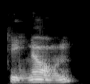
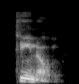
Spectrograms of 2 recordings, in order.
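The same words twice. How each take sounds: First: "tinon" as ti-NON, rising; stress on last syllable. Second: "tino" as TI-no, falling; stress on first syllable. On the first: Teacher showing the accented ending, ti-NON stressed last. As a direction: push the weight onto NON in "tinon". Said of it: "en la última sílaba". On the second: Teacher closing interrogative forms, TI-no stressed up front. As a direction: hit the TI of "tino", let no drop. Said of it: "la primera sílaba". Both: Shown as a demonstration.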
